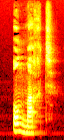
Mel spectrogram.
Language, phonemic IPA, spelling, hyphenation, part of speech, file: Dutch, /ˈɔ(n).mɑxt/, onmacht, on‧macht, noun, Nl-onmacht.ogg
- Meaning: 1. powerlessness, the state of lacking power 2. unconsciousness, the state of lacking consciousness, awareness, etc. or an instance thereof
